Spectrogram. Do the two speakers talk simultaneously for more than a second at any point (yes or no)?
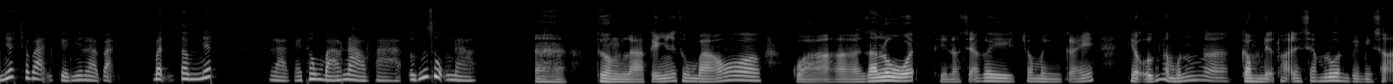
no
